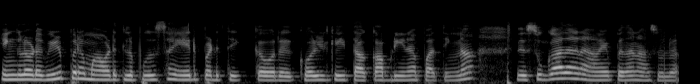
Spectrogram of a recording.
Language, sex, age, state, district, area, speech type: Tamil, female, 30-45, Tamil Nadu, Viluppuram, rural, spontaneous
